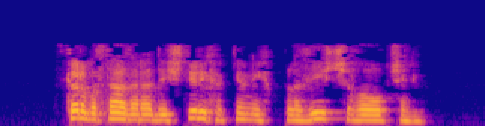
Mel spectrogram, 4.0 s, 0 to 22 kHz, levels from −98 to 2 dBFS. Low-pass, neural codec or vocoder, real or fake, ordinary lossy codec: 7.2 kHz; none; real; MP3, 24 kbps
